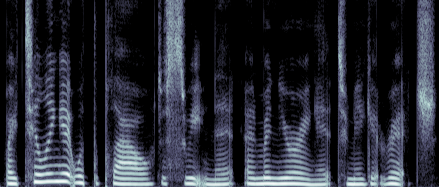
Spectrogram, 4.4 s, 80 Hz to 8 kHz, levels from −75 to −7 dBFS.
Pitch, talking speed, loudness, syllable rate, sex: 240 Hz, 220 wpm, -16 LUFS, 4.8 syllables/s, female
